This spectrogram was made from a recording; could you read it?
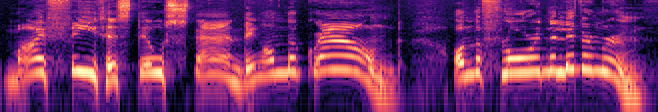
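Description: A man reading a storybook aloud and voicing a boastful, cackling old grandmother in a shrieking falsetto. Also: huge pitch swings, a little slow, gravelly, a little mellow, exaggerated voice. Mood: gleeful shouting.

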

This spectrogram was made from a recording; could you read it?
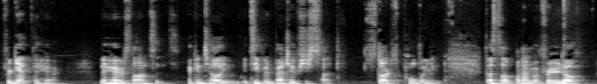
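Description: Ragged drunk, middle-aged man, fervent and pleading, as a male reader puts him on; lowish voice, mic set back. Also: fast, a bit bright, recorded from a distance, poor audio. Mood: anxious. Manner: fervent, rambling confession. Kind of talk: audiobook dialogue reading.

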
